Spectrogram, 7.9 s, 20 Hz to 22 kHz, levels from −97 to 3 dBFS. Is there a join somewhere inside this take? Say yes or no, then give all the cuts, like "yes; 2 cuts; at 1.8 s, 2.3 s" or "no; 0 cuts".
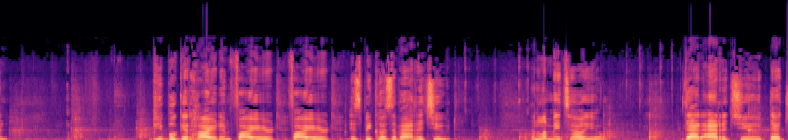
yes; 1 cut; at 2.9 s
